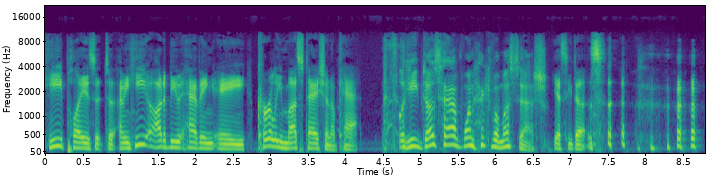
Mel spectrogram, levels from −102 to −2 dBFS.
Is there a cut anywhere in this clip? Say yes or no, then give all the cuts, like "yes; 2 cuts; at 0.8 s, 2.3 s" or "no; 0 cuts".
yes; 3 cuts; at 2.7 s, 3.9 s, 4.7 s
